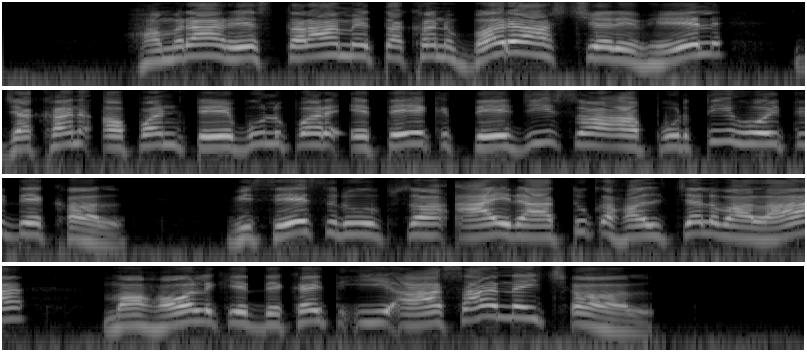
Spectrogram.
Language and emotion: Maithili, surprised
